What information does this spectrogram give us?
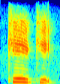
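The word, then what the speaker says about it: ケーキ: 이 카타카나에도 장음 길게 발음하는 게 있어요. 근데 얘는 이렇게 짝대기를 그어줄 거예요. 하나씩 읽어보면요. 치즈, 치즈죠. 케이크, 케이크예요.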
